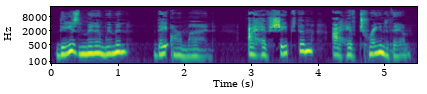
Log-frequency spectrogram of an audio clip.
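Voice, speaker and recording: A woman's voice: medium pitch, slow, a little mellow, breathy edge, no room sound. A stern, sardonic woman knight, voiced by a woman reading an audio story, scolds with a mocking edge that turns to a near growl. The sound is close and dry. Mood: grave. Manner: mocking then growling, sinister.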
